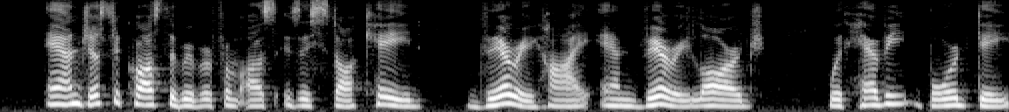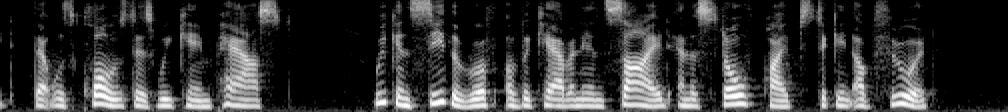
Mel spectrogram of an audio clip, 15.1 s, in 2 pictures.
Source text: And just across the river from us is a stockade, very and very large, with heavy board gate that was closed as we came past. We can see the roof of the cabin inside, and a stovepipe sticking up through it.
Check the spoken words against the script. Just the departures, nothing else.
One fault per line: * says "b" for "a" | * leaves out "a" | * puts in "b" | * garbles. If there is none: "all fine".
* puts in "high"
